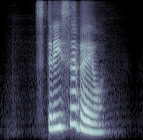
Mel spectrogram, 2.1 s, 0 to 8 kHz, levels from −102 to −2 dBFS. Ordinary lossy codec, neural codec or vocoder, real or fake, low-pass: none; codec, 16 kHz, 0.2 kbps, FocalCodec; fake; none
